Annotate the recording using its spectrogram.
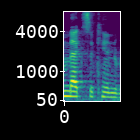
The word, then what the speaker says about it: Mexica: So I come across this term, and it's like, what is like the Mexican versus like. Like the demonym or the federal political identification of being Mexican. And Keke told me that there's a different pronunciation. It's the Mexica.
